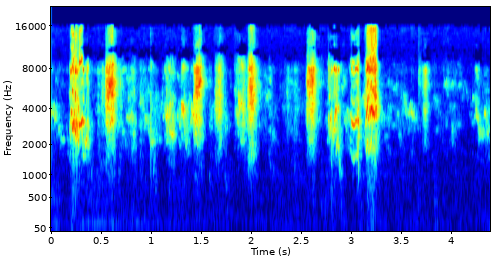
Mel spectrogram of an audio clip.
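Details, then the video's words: Pet budgerigars in their aviary give loud, sharp chirps and squawky tweets in rapid, uneven succession, roughly two or three notes each second, with softer twitters filling the gaps. "6 Hours of Budgies in their Aviary"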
